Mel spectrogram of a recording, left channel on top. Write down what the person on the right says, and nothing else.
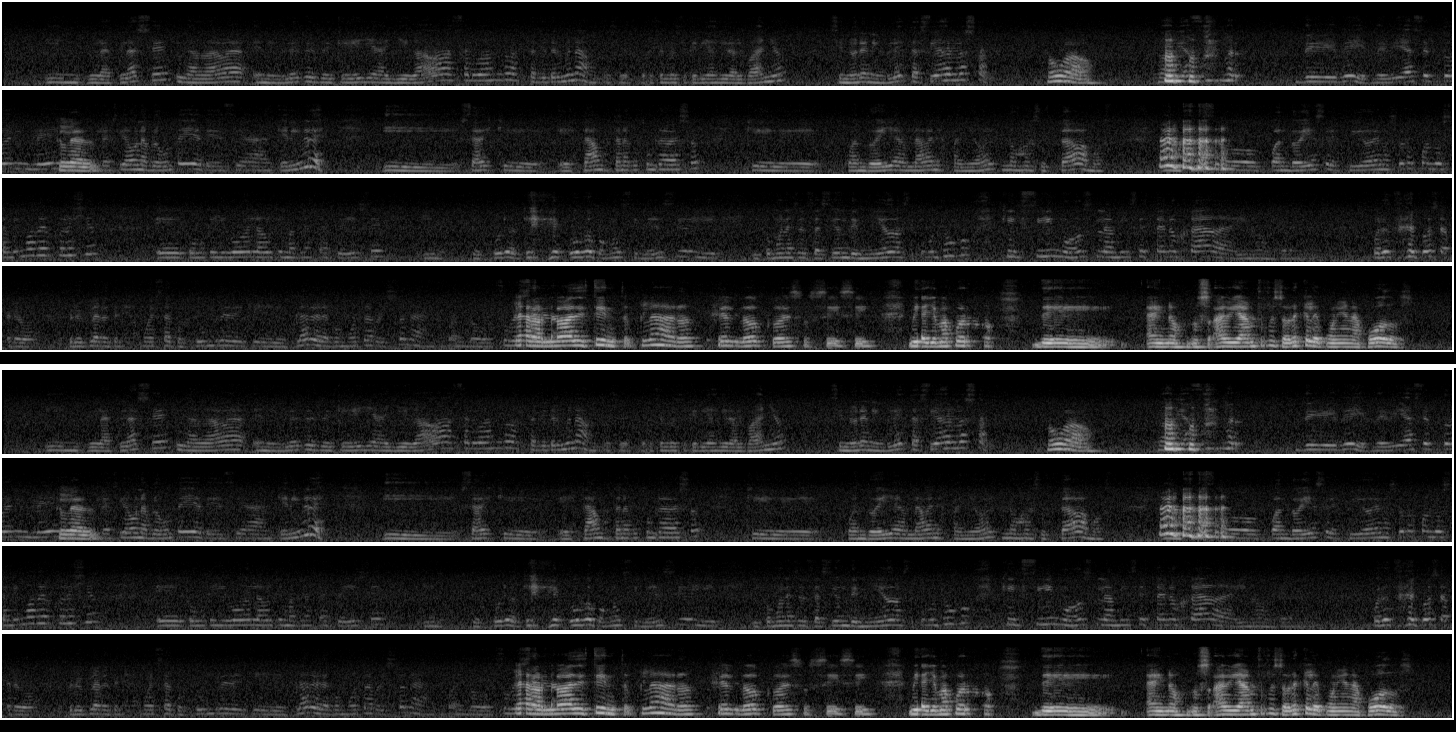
Oh, wow.
<laughs>
claro.
<laughs>
Claro, hablaba
distinto, claro,
qué loco
eso, sí, sí. Mira,
yo me acuerdo de, ay no, nos, habían profesores que le ponían apodos.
